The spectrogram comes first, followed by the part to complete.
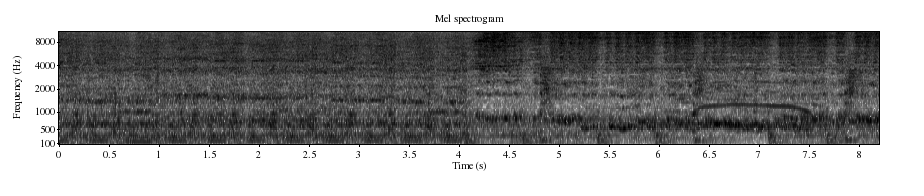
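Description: Loud music from a live DJ set over a club sound system, with a repeating beat in the first half. About four seconds in it changes abruptly to a different, brighter-sounding passage.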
